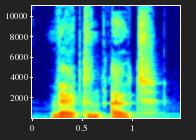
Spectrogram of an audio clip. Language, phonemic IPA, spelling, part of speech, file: Dutch, /ˈwɛrᵊktə(n) ˈœyt/, werkten uit, verb, Nl-werkten uit.ogg
- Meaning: inflection of uitwerken: 1. plural past indicative 2. plural past subjunctive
